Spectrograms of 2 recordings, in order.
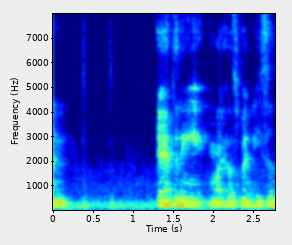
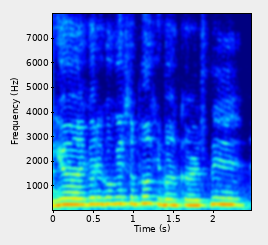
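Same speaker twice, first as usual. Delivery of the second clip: louder, higher husband impression; mock husband voice; 5 semitones higher, 5 dB louder than usual. Husband wanting Pokemon cards, louder mock husband voice. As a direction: ham up the silly husband voiceover. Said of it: "why his voiceover is like that".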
